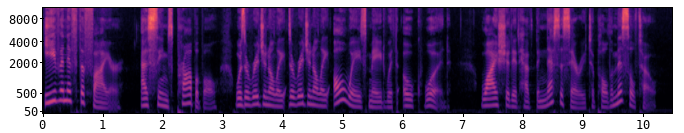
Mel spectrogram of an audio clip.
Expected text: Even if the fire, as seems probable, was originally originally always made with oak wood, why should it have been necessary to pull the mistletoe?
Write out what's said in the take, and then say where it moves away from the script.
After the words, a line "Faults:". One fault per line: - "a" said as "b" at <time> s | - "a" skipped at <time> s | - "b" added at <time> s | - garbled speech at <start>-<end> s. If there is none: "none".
Even if the fire, as seems probable, was originally originally always made with oak wood, why should it have been necessary to pull the mistletoe?
Faults:
none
